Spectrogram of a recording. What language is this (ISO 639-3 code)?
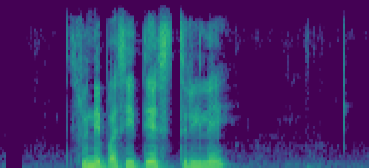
nep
